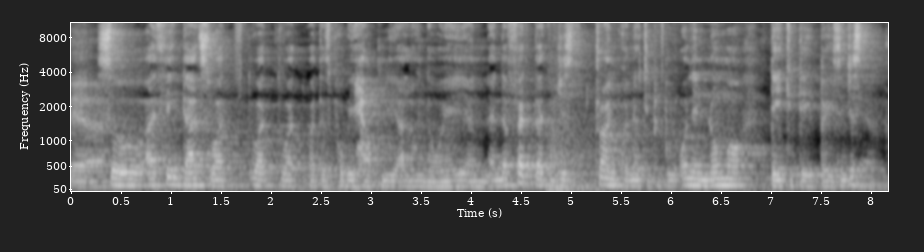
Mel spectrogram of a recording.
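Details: Stuttering in an adult man with word repetitions heard; he says he stammers and speaks very fast, sometimes missing words; stuttering.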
